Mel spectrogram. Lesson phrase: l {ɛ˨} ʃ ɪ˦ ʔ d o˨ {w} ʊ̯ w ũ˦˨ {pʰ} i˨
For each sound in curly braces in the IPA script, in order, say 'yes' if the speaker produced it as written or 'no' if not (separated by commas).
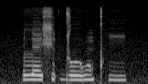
yes, no, yes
